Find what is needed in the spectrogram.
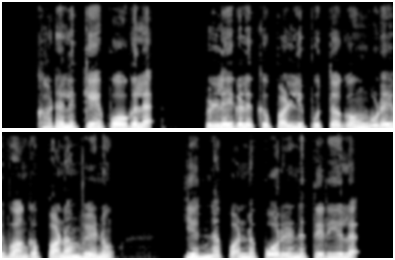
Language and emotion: Tamil, fearful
